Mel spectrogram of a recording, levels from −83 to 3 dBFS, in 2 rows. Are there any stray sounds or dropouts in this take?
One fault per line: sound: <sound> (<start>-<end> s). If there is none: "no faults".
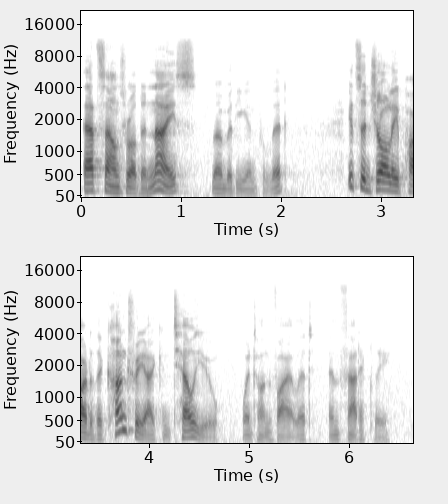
no faults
